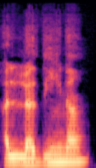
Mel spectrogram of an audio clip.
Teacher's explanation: اس طرح ایک اور غلطی ہم پڑھتے ہیں الذین، زال کے ساتھ. زال جو ہے اس کا مخرج زبان کی نوک سامنے دانتوں کے سروں سے لگا کر جو ہے وہ ادا ہوتا ہے، زال نرمی کے ساتھ، لیکن ہم اس کو پڑھ دیتے ہیں الذین، زا کے ساتھ ہم اس کو پڑھتے ہیں.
